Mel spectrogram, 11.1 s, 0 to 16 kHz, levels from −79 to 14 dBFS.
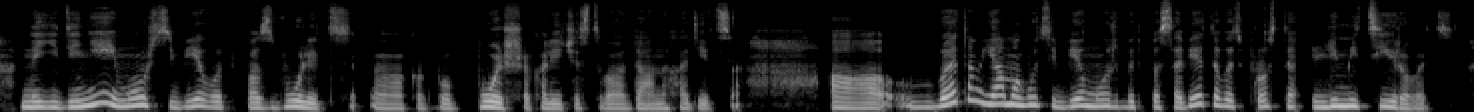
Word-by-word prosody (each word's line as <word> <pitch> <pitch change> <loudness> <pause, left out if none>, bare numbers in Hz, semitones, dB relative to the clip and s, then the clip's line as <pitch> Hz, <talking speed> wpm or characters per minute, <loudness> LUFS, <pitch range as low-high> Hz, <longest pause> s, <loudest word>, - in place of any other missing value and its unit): наедине, 185 - +3
и - - +5
можешь 235 +3 +2
себе 185 +5 -1
вот 175 -3 -3
позволить, 160 0 0 0.2
э, 140 -2 -6
как 140 -2 -13
бы 145 -3 -6 0.2
больше 180 -5 +3
количество, 140 -1 -6
да, 140 0 -5
находиться. 140 +1 -7 0.7
А, 160 -2 -1
в 190 -3 -4
этом 340 +9 +3
я 280 -3 +3
могу 255 -2 +3
тебе, 215 -3 0
может 205 -2 +1
быть, 180 -1 -5
посоветовать 200 +4 0
просто 195 +1 -4
лимитировать. 195 -5 +2
185 Hz, 130 wpm, -22 LUFS, 160-215 Hz, 0.7 s, и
